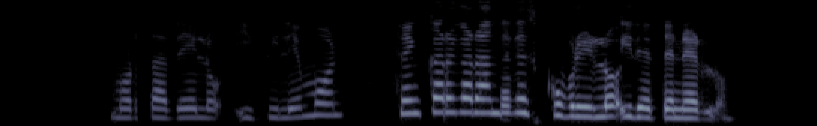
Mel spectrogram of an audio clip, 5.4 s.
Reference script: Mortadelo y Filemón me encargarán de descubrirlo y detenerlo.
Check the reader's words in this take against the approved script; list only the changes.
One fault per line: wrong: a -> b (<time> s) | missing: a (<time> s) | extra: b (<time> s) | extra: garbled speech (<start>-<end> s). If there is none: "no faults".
wrong: me -> se (2.6 s)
